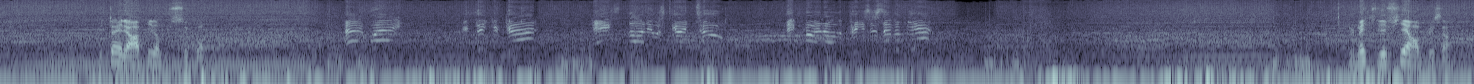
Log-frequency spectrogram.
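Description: Car tyres squeal sharply through turns.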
